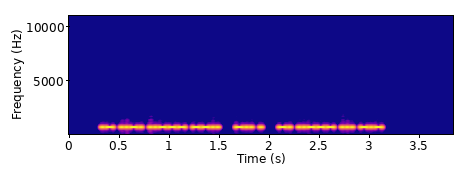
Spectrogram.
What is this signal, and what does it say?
Morse code, heard as a keyed tone, about 46 wpm, 690 Hz. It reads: AF2Z DE N2SK
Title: USA Callsign DE Callsign - 4 Characters - 50wpm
